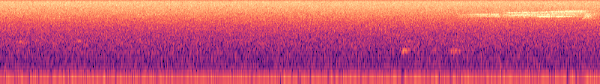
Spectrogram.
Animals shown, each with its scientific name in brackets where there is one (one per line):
Black-throated Green Warbler (Setophaga virens)
Northern Parula (Setophaga americana)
